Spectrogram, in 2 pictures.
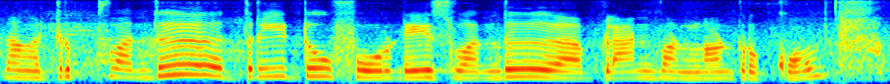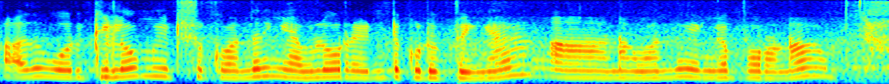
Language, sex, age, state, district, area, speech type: Tamil, female, 18-30, Tamil Nadu, Karur, rural, spontaneous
